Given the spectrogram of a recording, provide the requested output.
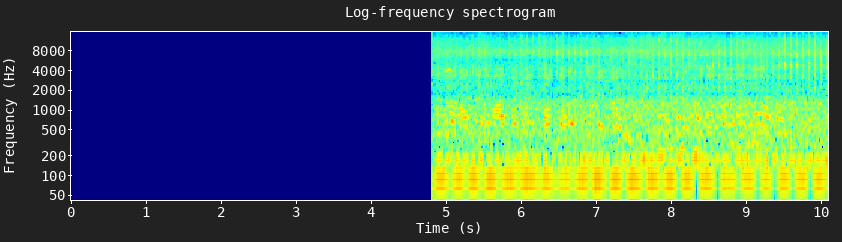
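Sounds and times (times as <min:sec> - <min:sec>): boat engine drone: 0:04.8 - 0:10.0
people talking: 0:04.8 - 0:10.0.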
